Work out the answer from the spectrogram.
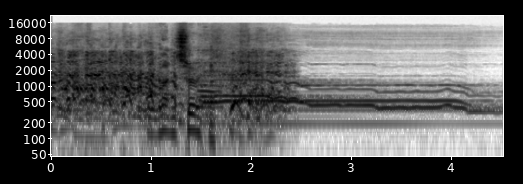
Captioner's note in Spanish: risas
